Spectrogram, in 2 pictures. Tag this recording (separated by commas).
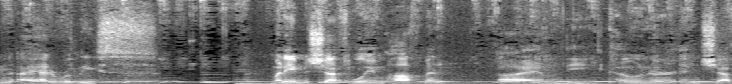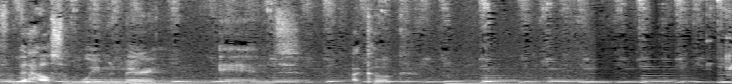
Speech, Music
